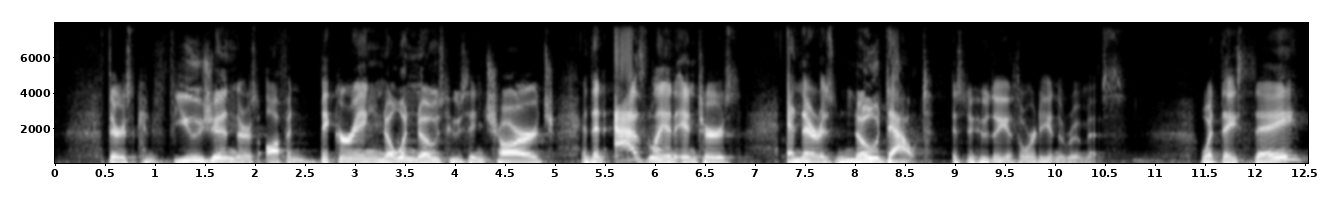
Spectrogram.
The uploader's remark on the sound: Trinity Anglican Church Littleton, CO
